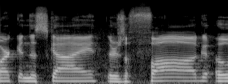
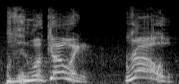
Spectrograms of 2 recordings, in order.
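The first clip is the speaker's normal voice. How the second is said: high barked command, Row! soaring; ordering them to row; 7 semitones higher than usual. Acted. Bosun Karzak ordering his crew to row, rising to a high yell.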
